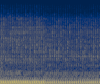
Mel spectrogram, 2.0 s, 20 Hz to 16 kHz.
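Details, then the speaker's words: 1974 Datsun 620 revived after 45 years parked, carburettor cleaned and tuned with a delete kit: steady, even idle with no misses or knocks; water pump leaking and alternator not charging. "Whoever carb swabbed that baby and tuned in that carburetor with the little delete kit must have done a pretty damn good job. She sounds like a ripper."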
